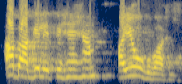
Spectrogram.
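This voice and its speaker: Lady teacher, high voice, dull lo-fi sound with long reverb. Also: lively intonation, a bit bright. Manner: slow, question-and-answer teaching, answering her own questions. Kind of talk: online class lecture.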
